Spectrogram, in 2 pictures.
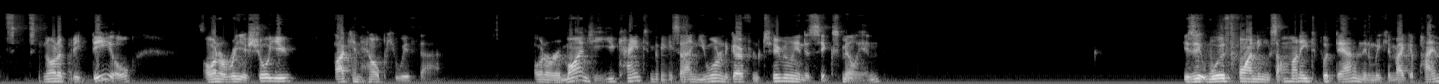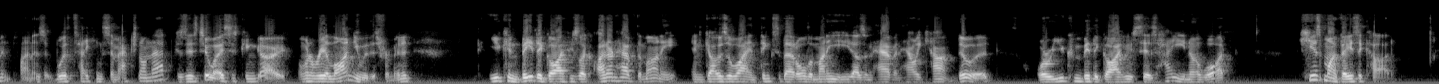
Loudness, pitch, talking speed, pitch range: -17 LUFS, 115 Hz, 260 wpm, 100-135 Hz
